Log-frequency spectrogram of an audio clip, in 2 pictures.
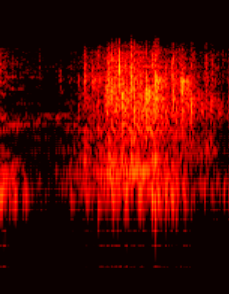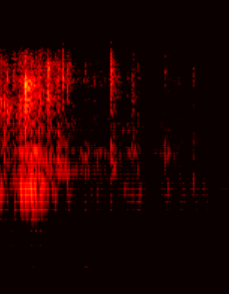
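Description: Scattered applause from a small audience, swelling about a second in and fading out by about four and a half seconds.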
